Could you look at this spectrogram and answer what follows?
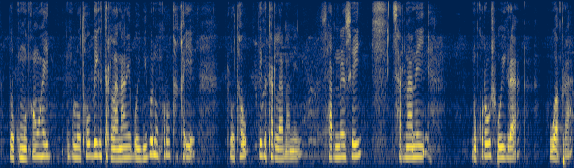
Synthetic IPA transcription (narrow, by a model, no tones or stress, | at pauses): d̥ɔɾkʰumakʰaŋɦaj | lɔtʰawdɯjɡɯtʰaɾlananɯjbɔjmnibɯnɔkʰɔɾawtʰakʰajɯ̰ | lɔtʰawd̥ɯjɡɯtʰaɾlananɯjsaɾnɯsɯj | saɾnanɯj | nɔkʰɔɾawsɔjɡɾa̰ | huwapʰɾa̰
